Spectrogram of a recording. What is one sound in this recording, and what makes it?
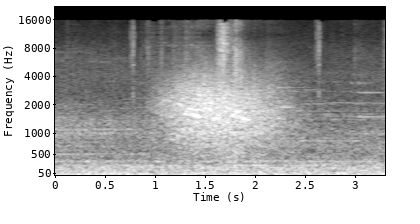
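A magic spell bursts with a bright whoosh.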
